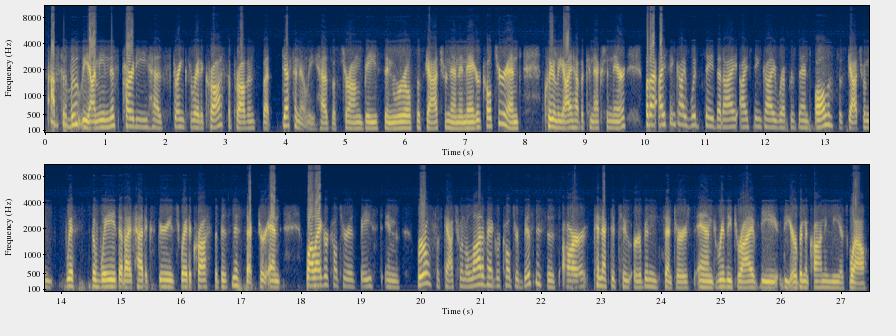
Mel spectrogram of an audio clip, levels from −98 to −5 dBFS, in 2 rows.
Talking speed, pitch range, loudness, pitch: 185 wpm, 160-200 Hz, -20 LUFS, 175 Hz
